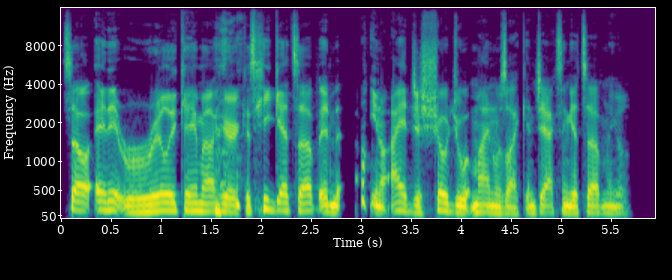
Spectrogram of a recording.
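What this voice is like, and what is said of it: Usual voice. Nothing is said of it.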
